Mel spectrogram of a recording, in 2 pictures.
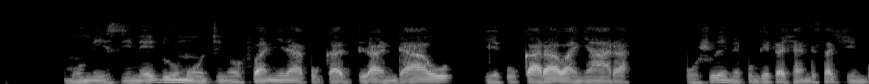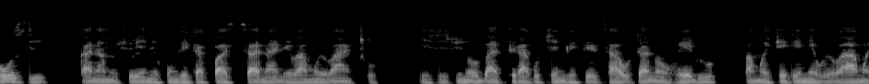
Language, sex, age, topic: Ndau, male, 50+, health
